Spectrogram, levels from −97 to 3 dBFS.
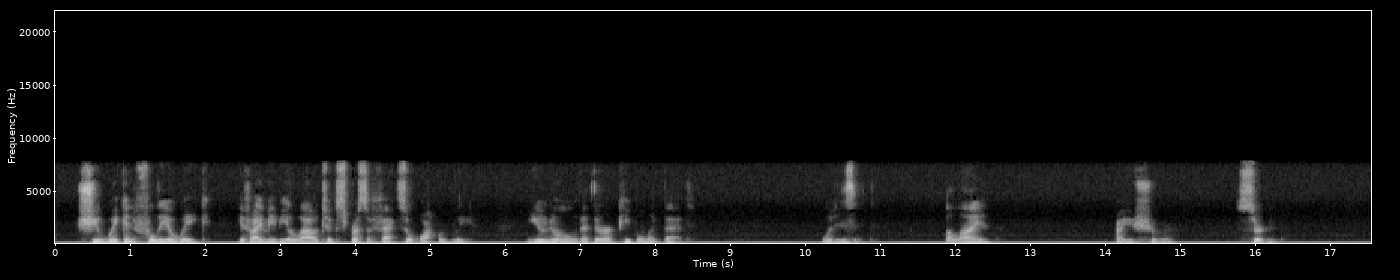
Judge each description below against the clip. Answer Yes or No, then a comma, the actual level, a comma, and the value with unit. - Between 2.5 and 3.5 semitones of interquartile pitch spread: Yes, average, 3.1 semitones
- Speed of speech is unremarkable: No, slow, 115 wpm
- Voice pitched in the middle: No, very low, 95 Hz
